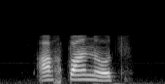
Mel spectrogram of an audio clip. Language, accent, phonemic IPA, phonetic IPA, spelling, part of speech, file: Armenian, Eastern Armenian, /ɑχpɑˈnot͡sʰ/, [ɑχpɑnót͡sʰ], աղբանոց, noun, Hy-աղբանոց.ogg
- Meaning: 1. dump 2. dirty, filthy place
